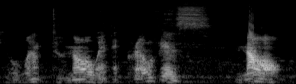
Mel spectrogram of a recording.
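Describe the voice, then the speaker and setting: A man's voice: mid-range voice, big pitch swings, unhurried, creaky, bright, forceful tone, distant mic, soft background music, exaggerated voice. A man voicing a small, wary goblin girl in a tabletop game, devout and forbidding, speaking in terse sentences. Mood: suspicious, forbidding. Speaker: game master voicing a character.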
